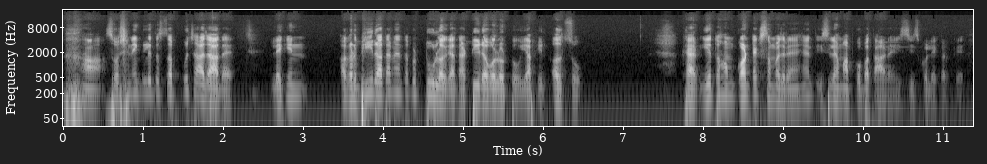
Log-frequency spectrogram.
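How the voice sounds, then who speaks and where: A man's voice: mid-range voice, animated, moderate pace, pushed and bright, clean tone, no echo, low-quality recording. A man teaching an English grammar lesson in Hindi with an Indian English accent, explaining step by step and asking and answering his own questions. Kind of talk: online classroom lecture.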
